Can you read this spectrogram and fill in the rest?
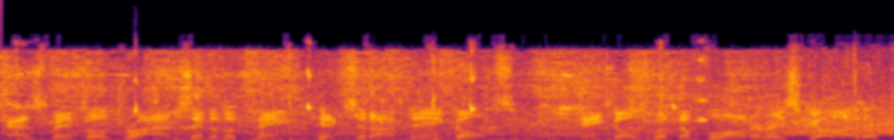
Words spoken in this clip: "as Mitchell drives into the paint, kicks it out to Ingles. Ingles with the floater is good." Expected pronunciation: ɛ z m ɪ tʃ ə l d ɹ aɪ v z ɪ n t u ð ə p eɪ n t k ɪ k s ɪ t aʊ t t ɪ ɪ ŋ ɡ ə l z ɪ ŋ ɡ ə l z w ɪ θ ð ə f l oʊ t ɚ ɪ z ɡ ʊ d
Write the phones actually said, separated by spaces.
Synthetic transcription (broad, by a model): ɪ z m ɪ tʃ l d ɹ aɪ v z ɪ n t u ð ə p eɪ n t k ɪ k s ɪ t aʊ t t ɪ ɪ ŋ ɡ l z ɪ ŋ ɡ l z w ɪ ð ə f l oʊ t ɚ ɪ z ɡ ʊ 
